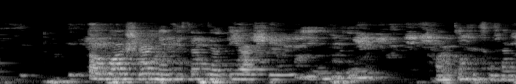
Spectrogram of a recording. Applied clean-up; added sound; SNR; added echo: classical method WPE with log-MMSE.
